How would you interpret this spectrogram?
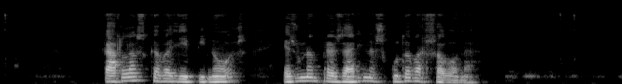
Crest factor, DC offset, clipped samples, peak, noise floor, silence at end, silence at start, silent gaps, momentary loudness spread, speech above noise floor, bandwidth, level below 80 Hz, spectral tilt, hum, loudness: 20 dB; under 0.1%; under 0.1%; -4 dBFS; -66 dBFS; 1.45 s; 1.05 s; none; 7 LU; 45 dB; 11.5 kHz; -52 dBFS; -7.5 dB/octave; none; -22 LUFS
